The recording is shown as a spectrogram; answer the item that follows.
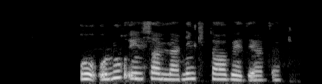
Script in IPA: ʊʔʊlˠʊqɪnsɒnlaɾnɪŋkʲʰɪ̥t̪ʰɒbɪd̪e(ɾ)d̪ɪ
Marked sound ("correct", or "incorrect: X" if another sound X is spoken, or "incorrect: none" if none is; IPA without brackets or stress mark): correct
